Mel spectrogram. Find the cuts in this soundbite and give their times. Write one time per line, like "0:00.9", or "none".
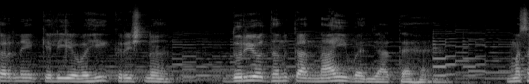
none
